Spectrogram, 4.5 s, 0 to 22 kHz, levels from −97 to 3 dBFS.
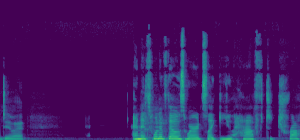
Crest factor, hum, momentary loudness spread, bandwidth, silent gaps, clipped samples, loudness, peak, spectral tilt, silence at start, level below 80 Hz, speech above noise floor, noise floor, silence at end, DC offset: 18 dB; none; 16 LU; 18 kHz; none; under 0.1%; -33 LUFS; -16 dBFS; -3 dB/octave; 0 s; under -90 dBFS; 50 dB; -83 dBFS; 0 s; under 0.1%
